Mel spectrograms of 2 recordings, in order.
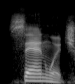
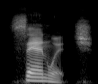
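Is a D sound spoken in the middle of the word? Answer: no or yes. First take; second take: no; no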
